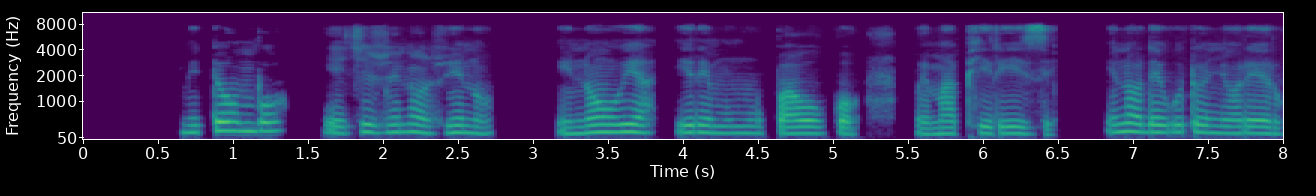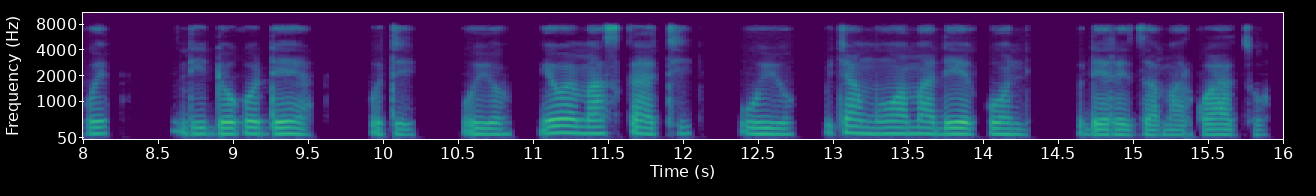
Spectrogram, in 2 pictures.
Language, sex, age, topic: Ndau, female, 25-35, health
